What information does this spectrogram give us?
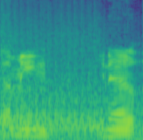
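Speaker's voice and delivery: usual speaking voice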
